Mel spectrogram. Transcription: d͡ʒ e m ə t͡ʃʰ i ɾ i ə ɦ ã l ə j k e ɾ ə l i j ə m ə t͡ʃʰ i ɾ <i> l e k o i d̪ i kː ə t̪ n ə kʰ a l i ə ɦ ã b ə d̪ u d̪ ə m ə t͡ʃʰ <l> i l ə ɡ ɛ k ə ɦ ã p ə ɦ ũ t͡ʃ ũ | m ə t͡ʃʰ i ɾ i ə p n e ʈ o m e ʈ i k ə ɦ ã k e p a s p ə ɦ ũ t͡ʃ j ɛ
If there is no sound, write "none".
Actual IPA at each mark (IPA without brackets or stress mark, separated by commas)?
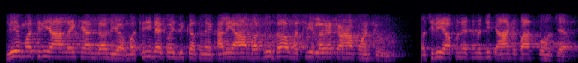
i, ɾ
